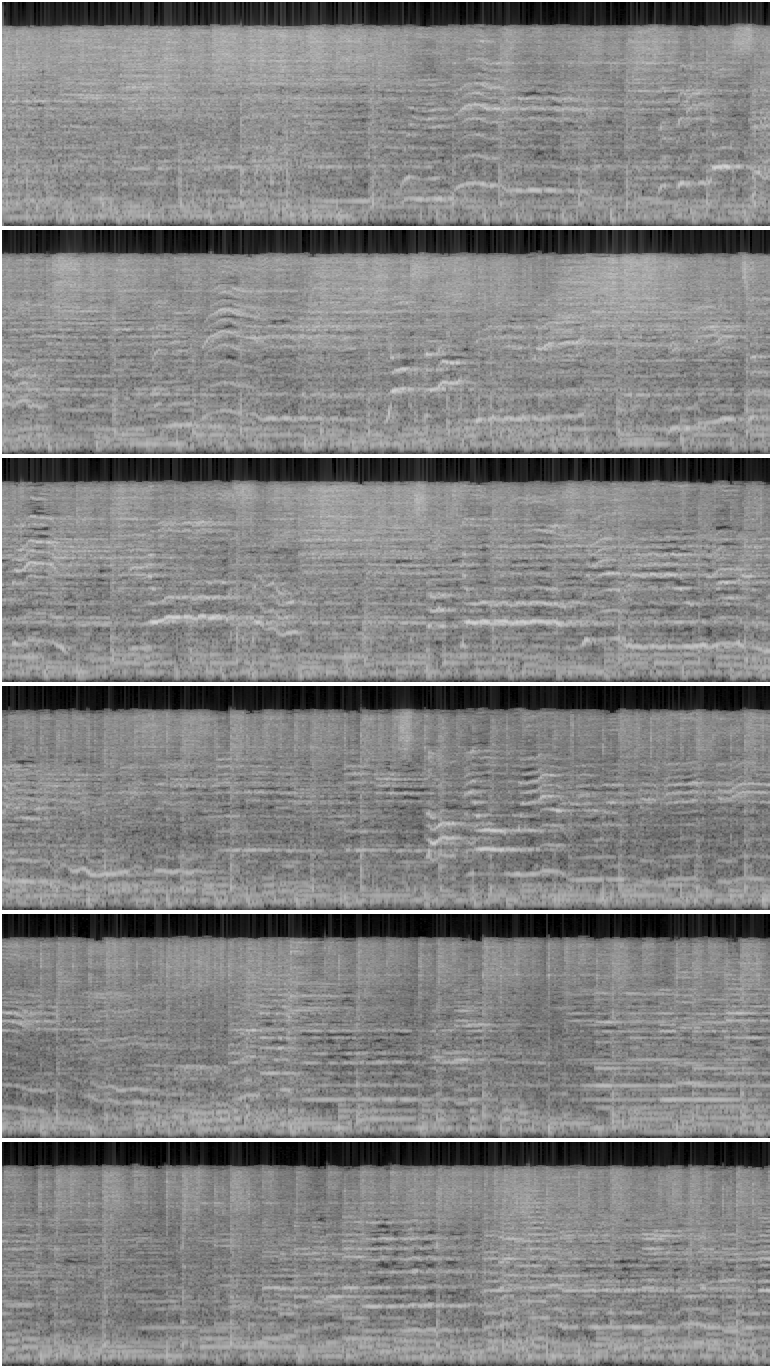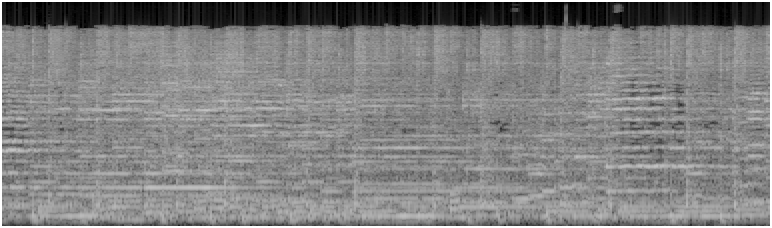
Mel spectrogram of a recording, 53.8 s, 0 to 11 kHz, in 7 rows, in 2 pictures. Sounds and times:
Music: 0:00.0 - 0:53.7.

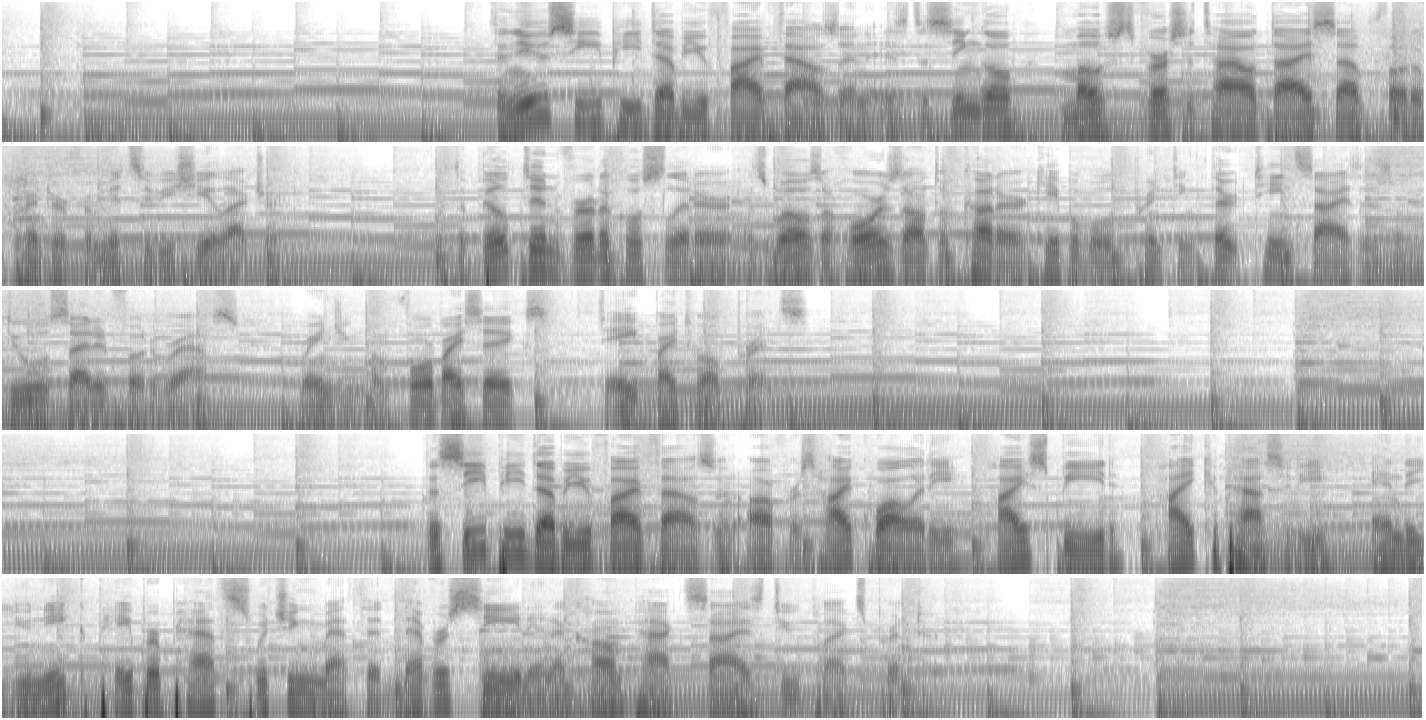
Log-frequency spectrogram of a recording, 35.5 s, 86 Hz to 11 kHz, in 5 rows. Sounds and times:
Music: 0:00.0 - 0:35.5
Speech: 0:02.5 - 0:08.6, 0:09.4 - 0:18.2, 0:23.5 - 0:33.2.

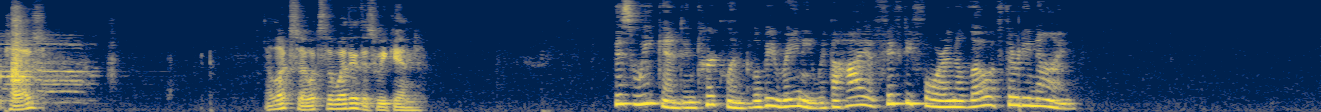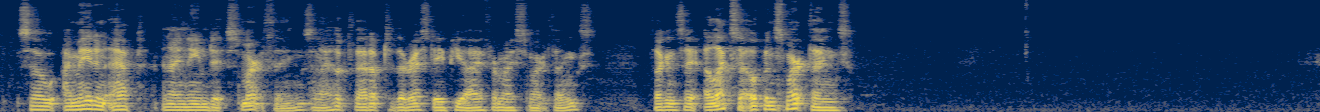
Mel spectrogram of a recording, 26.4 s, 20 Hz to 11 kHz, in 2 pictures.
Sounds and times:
Speech: 0:00.0 - 0:00.9, 0:02.6 - 0:04.3, 0:06.2 - 0:10.8, 0:13.4 - 0:21.8.

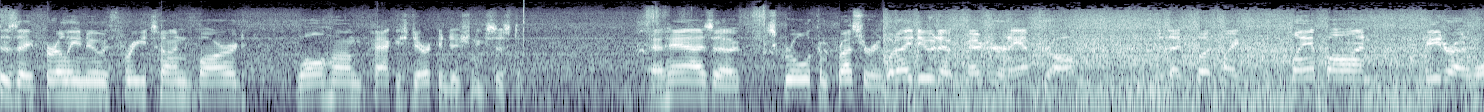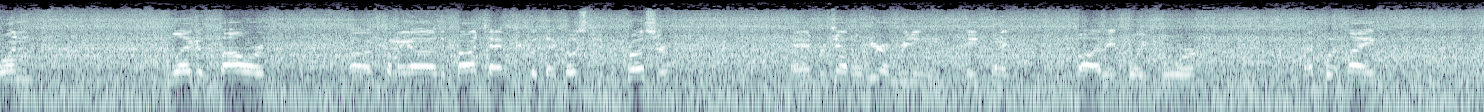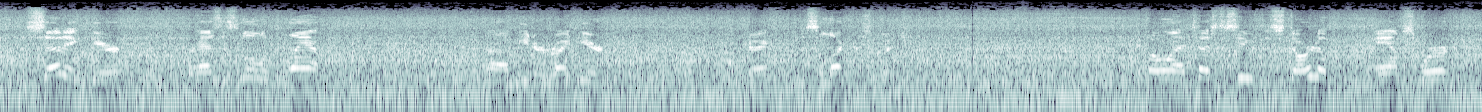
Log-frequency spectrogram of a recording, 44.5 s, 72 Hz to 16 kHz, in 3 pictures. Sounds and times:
Speech: 0:00.0 - 0:05.3, 0:06.4 - 0:10.8, 0:11.5 - 0:15.3, 0:16.4 - 0:17.6, 0:18.3 - 0:21.6, 0:22.7 - 0:25.0, 0:25.6 - 0:26.9, 0:27.8 - 0:28.7, 0:29.9 - 0:30.9, 0:31.5 - 0:33.0, 0:34.5 - 0:35.8, 0:37.0 - 0:38.8, 0:41.0 - 0:44.2.

